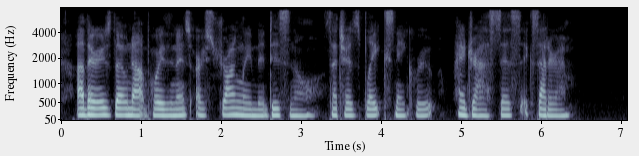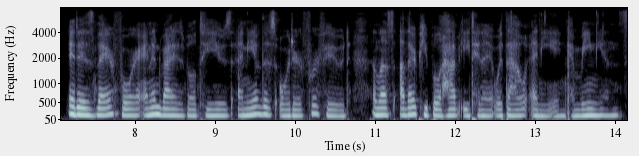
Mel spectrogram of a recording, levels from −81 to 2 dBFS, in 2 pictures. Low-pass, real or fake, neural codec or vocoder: 7.2 kHz; real; none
